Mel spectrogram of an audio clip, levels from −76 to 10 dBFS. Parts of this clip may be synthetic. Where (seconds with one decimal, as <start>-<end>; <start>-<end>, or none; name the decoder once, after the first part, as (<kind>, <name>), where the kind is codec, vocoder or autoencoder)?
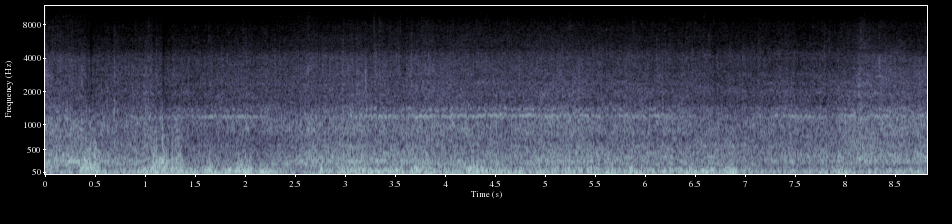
0.0-0.5 (vocoder, BigVGAN v2)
